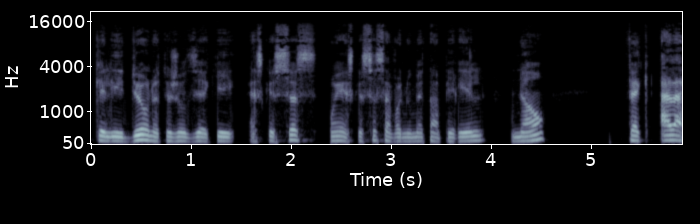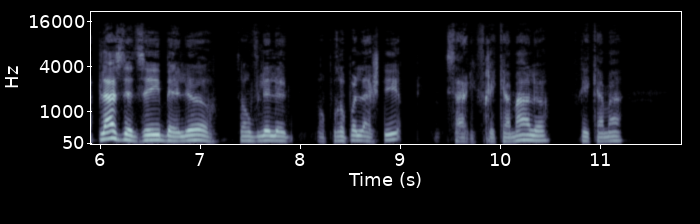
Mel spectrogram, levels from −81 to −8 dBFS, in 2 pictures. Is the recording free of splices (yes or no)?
no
